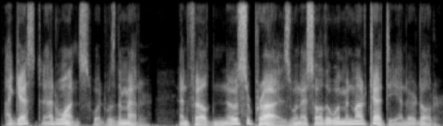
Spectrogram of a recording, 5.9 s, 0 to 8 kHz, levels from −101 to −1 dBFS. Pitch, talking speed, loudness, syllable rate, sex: 115 Hz, 215 wpm, -20 LUFS, 5.3 syllables/s, male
